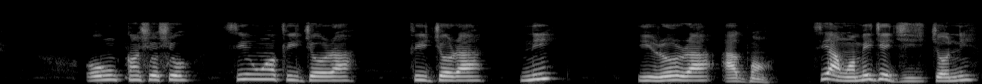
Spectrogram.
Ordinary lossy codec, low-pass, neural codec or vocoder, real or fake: none; 7.2 kHz; none; real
